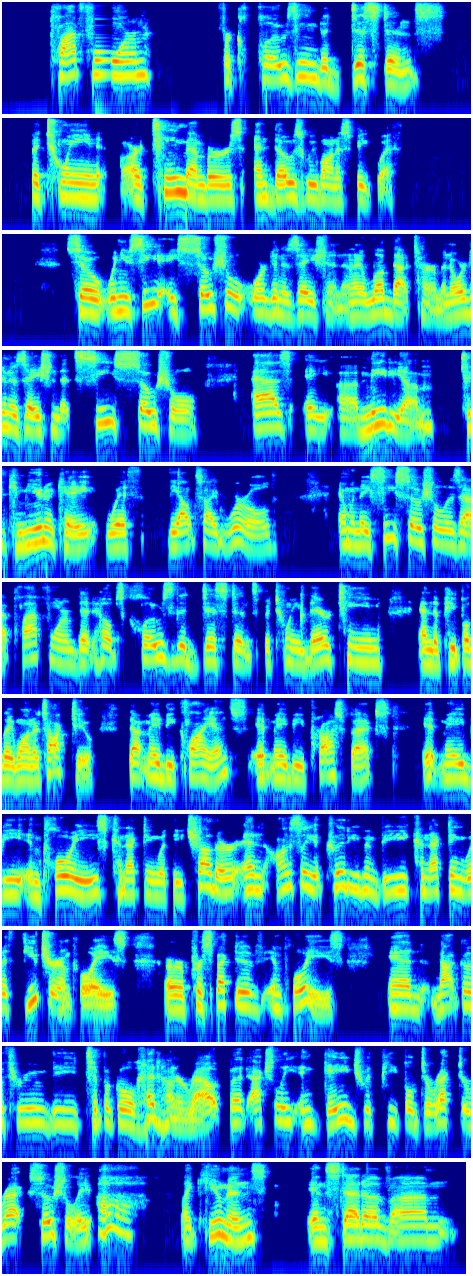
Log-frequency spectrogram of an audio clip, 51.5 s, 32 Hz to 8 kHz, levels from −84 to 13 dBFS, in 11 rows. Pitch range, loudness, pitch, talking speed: 150-195 Hz, -20 LUFS, 170 Hz, 135 wpm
